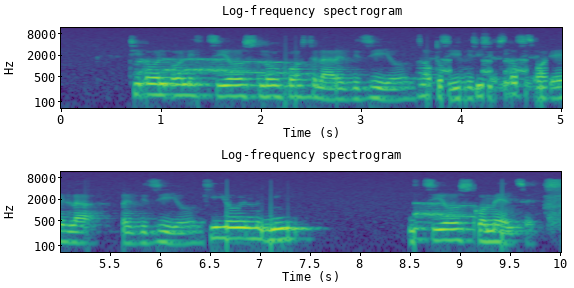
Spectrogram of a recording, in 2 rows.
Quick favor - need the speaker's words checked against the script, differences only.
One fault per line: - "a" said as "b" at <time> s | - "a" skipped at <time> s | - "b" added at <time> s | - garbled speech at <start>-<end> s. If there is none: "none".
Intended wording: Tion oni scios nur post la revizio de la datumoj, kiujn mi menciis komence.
- garbled speech at 3.5-4.9 s
- "datumoj" said as "revizio" at 5.6 s
- "menciis" said as "scios" at 8.6 s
